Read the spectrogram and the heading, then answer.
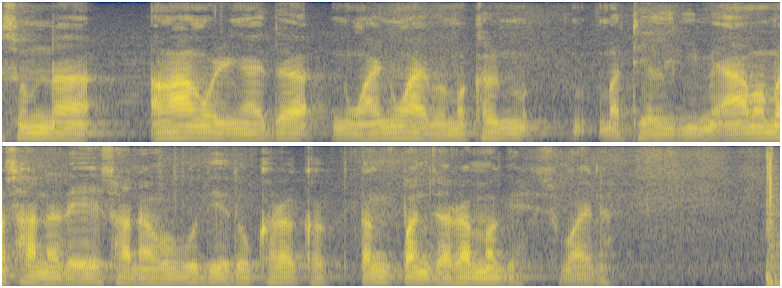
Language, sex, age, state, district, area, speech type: Manipuri, male, 45-60, Manipur, Imphal West, rural, spontaneous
